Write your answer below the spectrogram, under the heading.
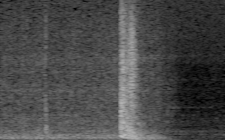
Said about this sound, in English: Jeff shuts the hood and gets back into the car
